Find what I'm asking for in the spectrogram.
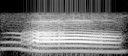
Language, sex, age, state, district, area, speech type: Assamese, female, 30-45, Assam, Barpeta, rural, conversation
